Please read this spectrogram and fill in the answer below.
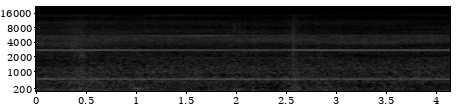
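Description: Near silence: faint room hiss with a faint, steady two-note whine throughout.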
